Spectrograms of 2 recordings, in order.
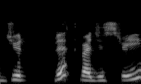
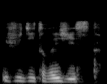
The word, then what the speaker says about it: Judithe Registre: So the English version would be Judithe Registre. Mm-hmm. However, growing up, it was the proper, since it's Creole French based, Judithe Registre.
